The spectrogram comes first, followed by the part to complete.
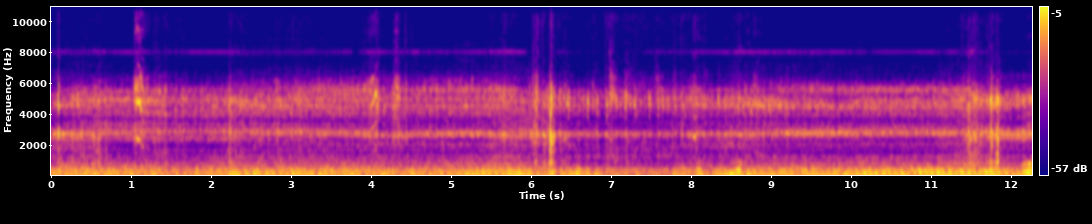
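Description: Traxxas TRX-4 RC crawler's electric motor and geared drivetrain whining steadily as it crawls slowly up a rock crack, with a few sharp clicks of tires and chassis on the rock.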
